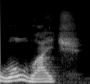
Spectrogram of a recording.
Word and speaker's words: Lawliet: a conclusão é que Lowliet deveria ser pronunciado da mesma forma, ou seja, como low light.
